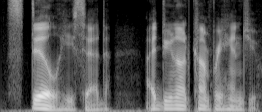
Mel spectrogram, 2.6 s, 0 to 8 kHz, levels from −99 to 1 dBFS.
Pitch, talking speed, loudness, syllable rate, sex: 85 Hz, 185 wpm, -21 LUFS, 4.6 syllables/s, male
